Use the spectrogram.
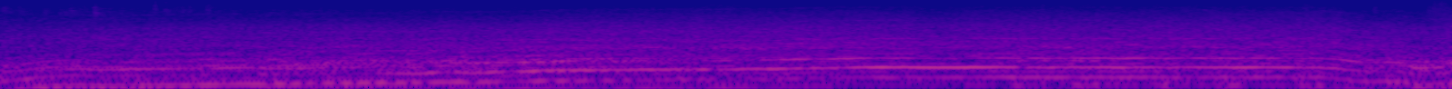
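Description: A UMP Modified race car engine on a dirt track screams at sustained high revs, its tone held flat and bouncing near the limiter, loud and continuous for several seconds.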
